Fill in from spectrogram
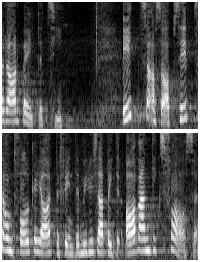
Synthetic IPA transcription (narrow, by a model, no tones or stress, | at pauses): əɾɑːɾbɛɪtətsi | ɪt͡sɑ̰lsoɑpsɪp̚t͡saʊntfɔlɡəjɑːɾb̥efɪnd̪əmiːɾyːsæbəidəɾʔɑːvændiksfɑːsə̰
